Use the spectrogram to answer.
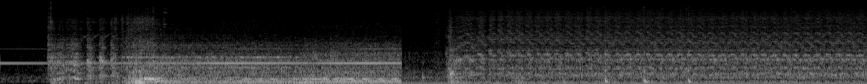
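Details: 1997 Ford F350 7.3 diesel that died with white smoke while towing a skid steer: long steady starter cranking, never catching, with water in the fuel lines and injection system; a loose cable end smoked during cranking.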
